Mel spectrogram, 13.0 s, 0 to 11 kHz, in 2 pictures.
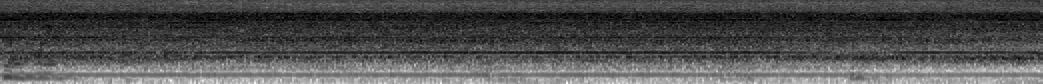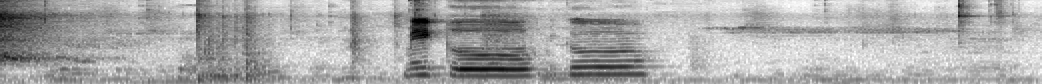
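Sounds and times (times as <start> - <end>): hair dryer running: 0.0 - 7.2.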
